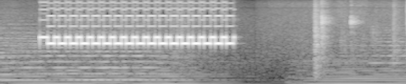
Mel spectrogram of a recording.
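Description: Telephone ringing: one loud warbling ring about two seconds long starts about half a second in and stops abruptly, part of a ring pattern that was already going. Soft music plays underneath, and a couple of sharp clicks follow near the end.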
